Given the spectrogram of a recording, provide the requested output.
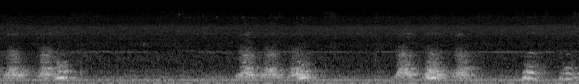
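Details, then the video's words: Angry Rottweiler Sarge barks at construction workers clearing branches from telephone wires; repeated volleys of two or three hoarse, low barks arrive roughly every one and a half seconds against a steady background hum. "Angry Rottweiler Barking at Construction Workers"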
